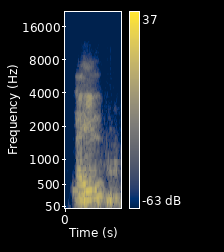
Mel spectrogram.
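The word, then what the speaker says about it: isle: எப்படி சார் அருமை அருமை அயில் இங்க பாருங்க அயில் இது ரெண்டையும் அயில்னு தான் சொல்லணும் இது வந்து ஸ்மால் ஐலாண்ட்ன்னு போட்டுக்கோங்க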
